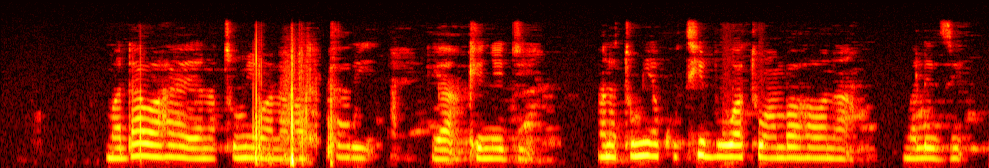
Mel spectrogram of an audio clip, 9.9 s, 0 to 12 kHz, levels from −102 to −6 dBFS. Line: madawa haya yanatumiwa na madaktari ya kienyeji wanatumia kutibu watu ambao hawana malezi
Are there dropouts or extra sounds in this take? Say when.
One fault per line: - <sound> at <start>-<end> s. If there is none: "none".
none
